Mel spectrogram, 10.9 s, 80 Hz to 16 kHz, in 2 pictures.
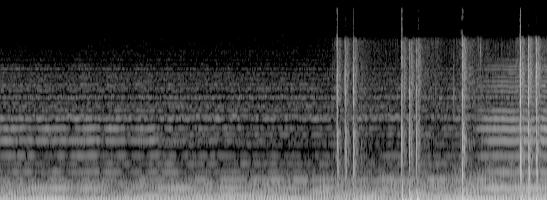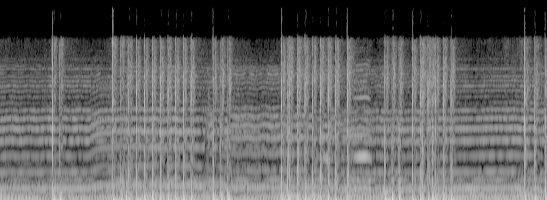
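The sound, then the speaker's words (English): Machine-gun fire in a military gunfight, with loud rapid bursts of sharp cracks that begin after a few seconds of low rumbling hum and then return again and again in clusters of varying length. “5 minutes on, and the gunfight continues.”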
